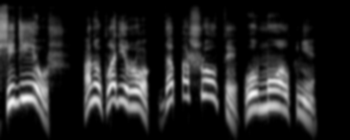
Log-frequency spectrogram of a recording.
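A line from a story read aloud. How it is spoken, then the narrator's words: Shouting. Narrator (Russian): Ральф крикнул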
